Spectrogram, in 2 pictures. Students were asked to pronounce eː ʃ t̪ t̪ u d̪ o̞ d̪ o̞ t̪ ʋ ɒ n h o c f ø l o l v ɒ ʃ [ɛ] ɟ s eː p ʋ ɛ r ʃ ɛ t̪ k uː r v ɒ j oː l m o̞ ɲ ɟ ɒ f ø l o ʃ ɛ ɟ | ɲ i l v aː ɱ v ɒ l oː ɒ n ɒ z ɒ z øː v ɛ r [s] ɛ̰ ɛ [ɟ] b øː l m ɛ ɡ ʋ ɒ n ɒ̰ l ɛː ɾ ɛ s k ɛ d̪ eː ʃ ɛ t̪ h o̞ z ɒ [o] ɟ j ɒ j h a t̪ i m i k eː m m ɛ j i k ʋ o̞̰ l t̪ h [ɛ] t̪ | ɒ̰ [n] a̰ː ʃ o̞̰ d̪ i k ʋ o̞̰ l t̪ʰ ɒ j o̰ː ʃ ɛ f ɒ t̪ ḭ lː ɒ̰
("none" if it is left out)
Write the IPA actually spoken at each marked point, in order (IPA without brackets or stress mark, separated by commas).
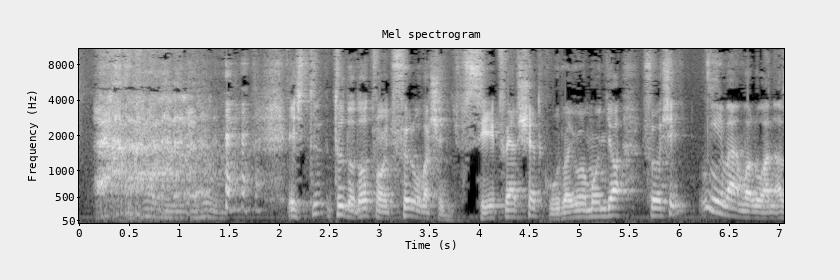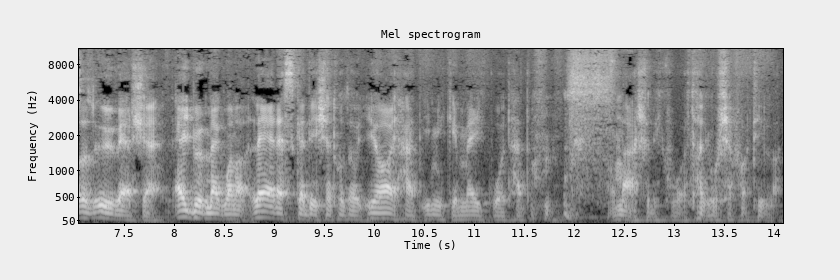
ɛ, ʃ, ɟ, o, a, m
